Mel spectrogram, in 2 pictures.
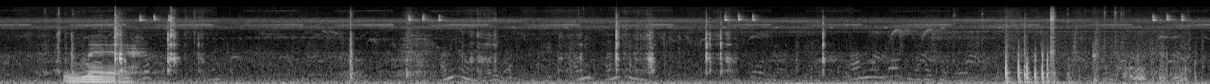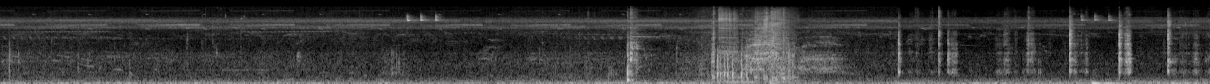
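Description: Chopsticks tap and scrape against a hot griddle.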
